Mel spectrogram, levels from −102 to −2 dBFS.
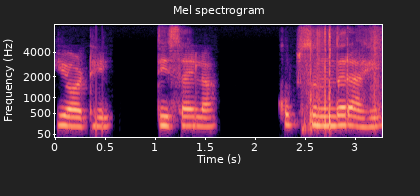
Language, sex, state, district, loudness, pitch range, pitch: Marathi, female, Maharashtra, Dhule, -23 LUFS, 195-220 Hz, 210 Hz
